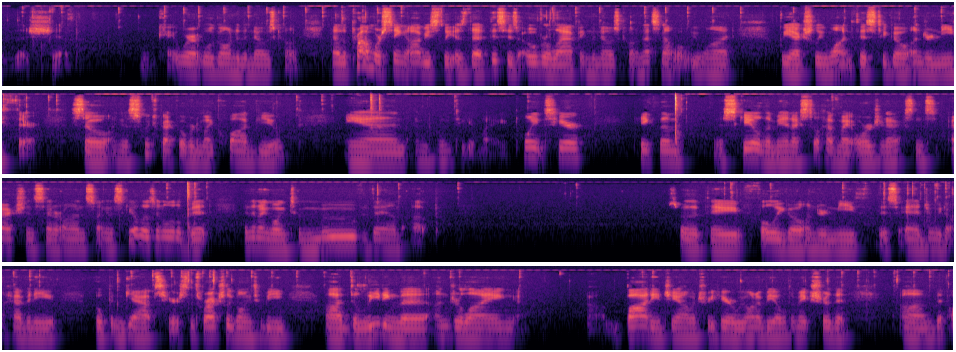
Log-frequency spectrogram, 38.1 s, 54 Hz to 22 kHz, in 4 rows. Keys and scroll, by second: 0.7 c, 9.8 alt+q, 13.6 space, 16.6 r, 21.2 w, 22.5 alt+w, 27.5 alt+q, 30.8 alt+shift+q, 35.5 typing.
